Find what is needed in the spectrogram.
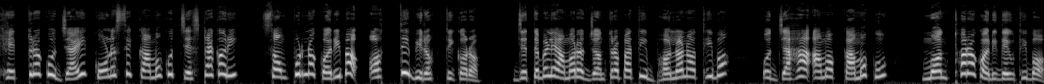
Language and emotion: Odia, angry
